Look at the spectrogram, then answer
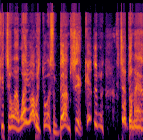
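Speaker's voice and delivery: very high, scolding motherly voice. Imitating his mom scolding him for doing something dumb: imitating mom scolding him. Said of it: "She gonna talk shit to me".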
